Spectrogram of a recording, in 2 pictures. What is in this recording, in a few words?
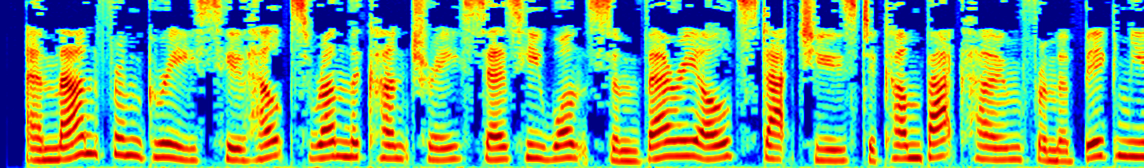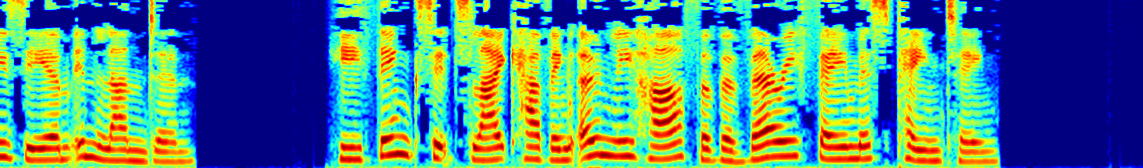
English Beginner SLOW Reading; Greece wants old statues back from London museum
